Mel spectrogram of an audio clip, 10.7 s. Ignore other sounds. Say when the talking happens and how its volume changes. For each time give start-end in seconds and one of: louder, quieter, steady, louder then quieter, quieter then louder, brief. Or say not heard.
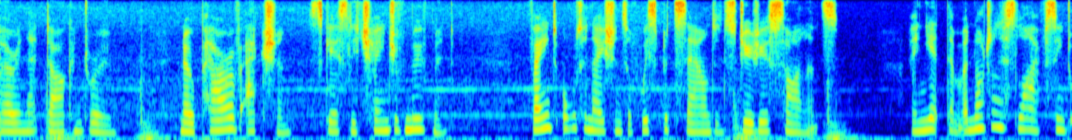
0.0-10.6 steady.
